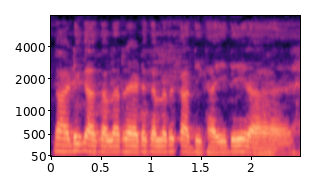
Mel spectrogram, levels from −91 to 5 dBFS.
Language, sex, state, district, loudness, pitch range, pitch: Hindi, male, Haryana, Rohtak, -13 LUFS, 115-130 Hz, 130 Hz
